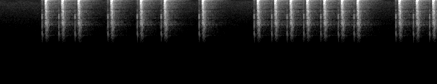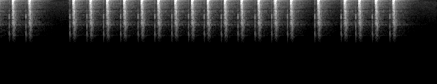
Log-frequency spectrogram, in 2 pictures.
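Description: Short, bright menu clicks tick in quick bursts.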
